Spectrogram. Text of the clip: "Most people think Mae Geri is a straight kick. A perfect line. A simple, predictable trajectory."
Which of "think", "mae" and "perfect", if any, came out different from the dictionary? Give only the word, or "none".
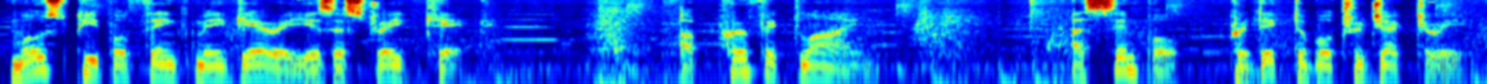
none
